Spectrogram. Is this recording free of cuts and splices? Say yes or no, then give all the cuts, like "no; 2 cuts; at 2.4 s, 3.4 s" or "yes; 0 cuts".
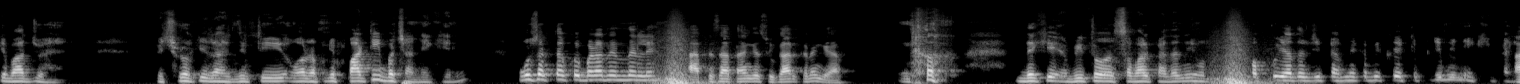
no; 1 cut; at 12.4 s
